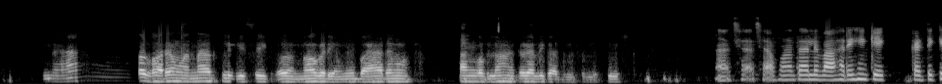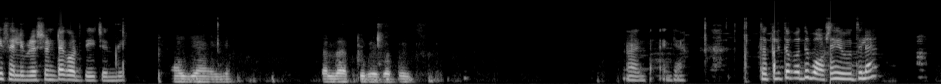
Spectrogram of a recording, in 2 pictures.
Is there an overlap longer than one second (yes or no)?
no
